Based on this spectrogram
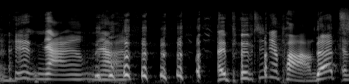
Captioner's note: laughs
